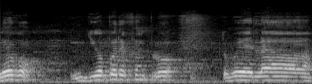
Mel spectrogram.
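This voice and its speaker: Very slow speech with fairly even intonation, audible room echo and light background noise. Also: woman. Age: 80s+. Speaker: elderly woman recounting her life. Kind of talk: interview answer. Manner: reminiscing storytelling. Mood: animated, candid storytelling. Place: home room. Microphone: camera far.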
